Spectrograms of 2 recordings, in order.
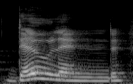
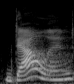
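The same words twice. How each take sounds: First: The name has the older, sixteen-hundreds vowel. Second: The name has the modern English vowel.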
